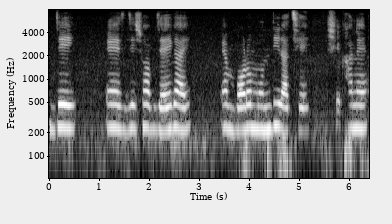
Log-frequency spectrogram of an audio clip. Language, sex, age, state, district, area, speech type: Bengali, female, 60+, West Bengal, Purba Medinipur, rural, spontaneous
